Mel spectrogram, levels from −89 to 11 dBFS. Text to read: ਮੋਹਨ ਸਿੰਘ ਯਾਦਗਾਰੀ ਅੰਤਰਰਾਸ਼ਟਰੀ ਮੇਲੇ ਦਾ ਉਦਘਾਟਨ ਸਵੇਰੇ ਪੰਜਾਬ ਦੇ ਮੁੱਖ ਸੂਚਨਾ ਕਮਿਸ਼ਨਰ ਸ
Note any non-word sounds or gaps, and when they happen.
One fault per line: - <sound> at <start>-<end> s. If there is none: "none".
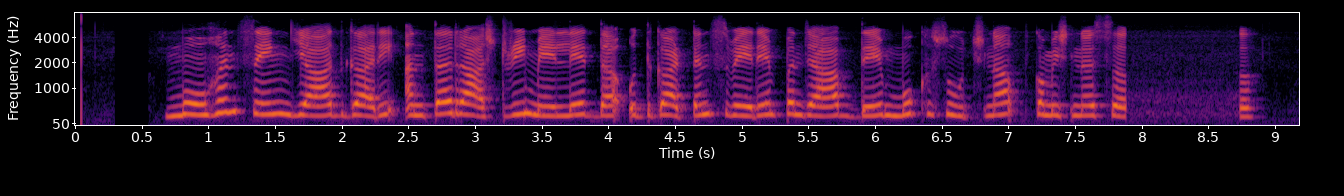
none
